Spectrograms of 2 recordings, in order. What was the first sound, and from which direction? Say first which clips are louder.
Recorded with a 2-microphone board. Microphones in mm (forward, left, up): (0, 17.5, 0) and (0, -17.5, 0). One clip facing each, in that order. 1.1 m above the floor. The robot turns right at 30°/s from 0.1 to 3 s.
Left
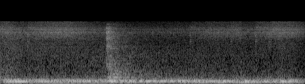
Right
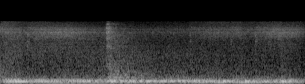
An explosion: left 2 dB; 20° left (ahead or behind).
